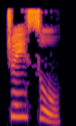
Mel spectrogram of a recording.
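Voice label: "追溯", Mandarin Chinese; hsk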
